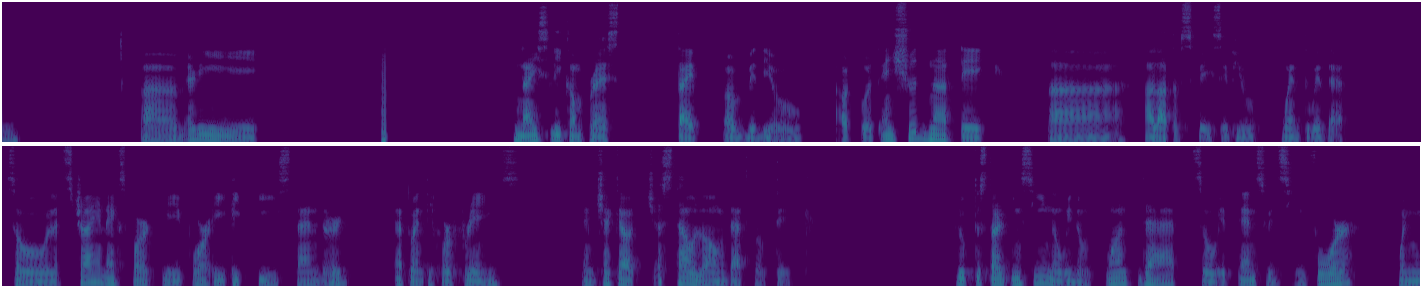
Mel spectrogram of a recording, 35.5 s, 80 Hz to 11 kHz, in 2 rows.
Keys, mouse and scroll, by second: 18.2 click, 20.2 click, 21.2 click, 23.1 click, 26.6 click, 30.2 click.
